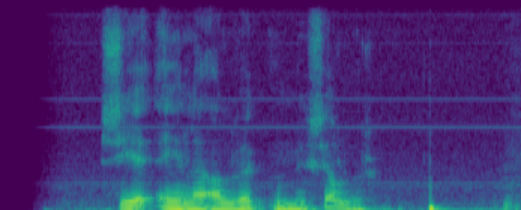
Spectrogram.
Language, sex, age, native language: Icelandic, male, 40-49, Icelandic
